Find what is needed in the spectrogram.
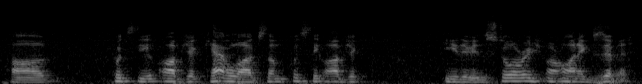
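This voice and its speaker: With a New England accent, the speaker keeps a moderate pace and fairly even intonation, sounds somewhat breathy, and leaves long, frequent pauses. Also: man, medium pitch for a man. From Massachusetts, Newton. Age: 80s+. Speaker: retired museum curator. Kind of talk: interview.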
